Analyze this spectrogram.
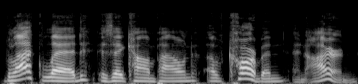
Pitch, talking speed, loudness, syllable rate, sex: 160 Hz, 135 wpm, -18 LUFS, 3.6 syllables/s, male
